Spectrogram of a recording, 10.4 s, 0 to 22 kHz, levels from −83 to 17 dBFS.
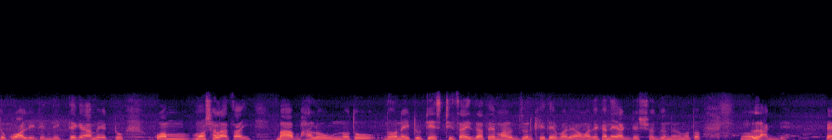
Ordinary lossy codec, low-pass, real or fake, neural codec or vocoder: none; none; real; none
